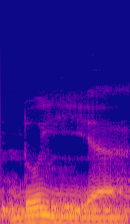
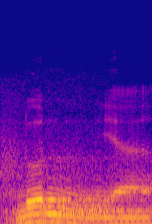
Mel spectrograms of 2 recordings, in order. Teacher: karena dalam satu kata maka harus dibaca idhar, nunnya dibaca jelas. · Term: idhar wajib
